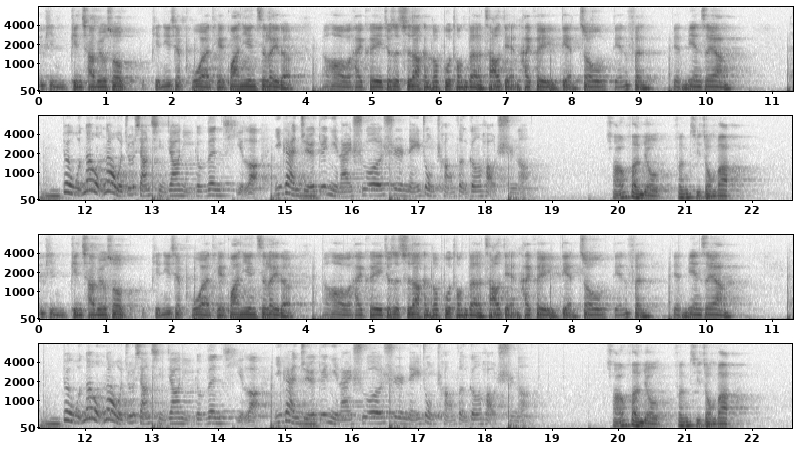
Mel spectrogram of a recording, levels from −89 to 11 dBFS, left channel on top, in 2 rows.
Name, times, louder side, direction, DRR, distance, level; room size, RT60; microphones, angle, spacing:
voice 1, 0.0-1.3 1.7-9.2 9.5-10.4 11.3-11.7 15.3-15.5 19.9-21.6, equal, 5° left, 7 dB, 0.9 m, -22 dB
sound 1, 1.1-20.0, equal, 85° right, 3.4 m, -41 dB
voice 2, 11.7-18.7, left 2 dB, 25° left, 7 dB, 1.8 m, -30 dB
29.5 x 20.5 x 9.2 m, 1.2 s
head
